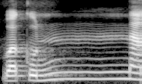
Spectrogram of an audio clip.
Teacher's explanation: இந்த நூனில் என்ன இருக்குது அக்மல் குன்னா கொடுத்து ஓதணும்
